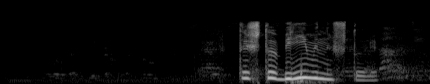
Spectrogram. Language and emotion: Russian, neutral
